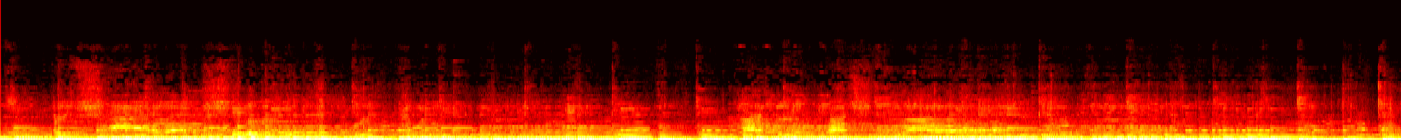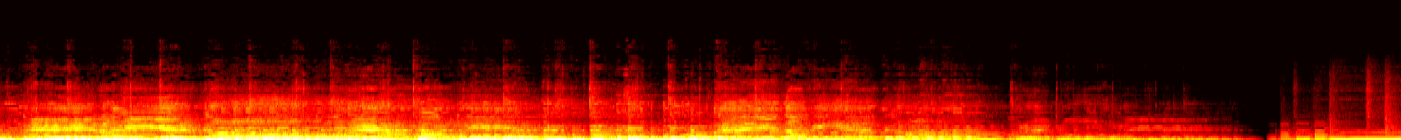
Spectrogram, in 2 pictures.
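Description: Tamburica ensemble playing: plucked tamburicas over a double bass line, with men singing. The music fades out over the last few seconds.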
